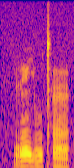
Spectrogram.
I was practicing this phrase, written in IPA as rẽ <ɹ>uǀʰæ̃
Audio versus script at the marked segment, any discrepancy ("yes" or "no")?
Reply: yes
